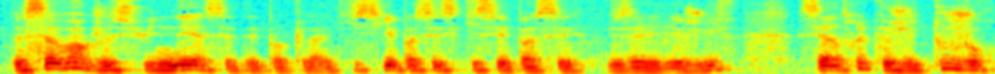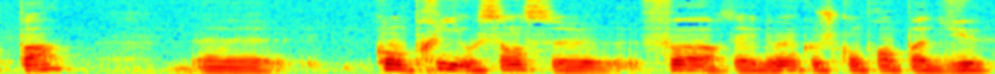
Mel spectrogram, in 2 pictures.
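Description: A man speaking haltingly in an interview, often pausing to search for his words. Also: on the low side, dark tone, slightly rough. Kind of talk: reflective interview.

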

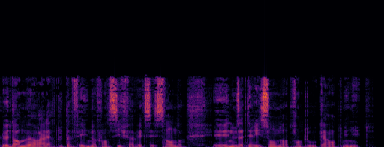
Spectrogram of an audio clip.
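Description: A man voicing a harried female flight attendant who speaks briskly and dismissively. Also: low-pitched, steady tone, vocal fry, darkish tone, smooth, no echo, clean studio sound.

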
